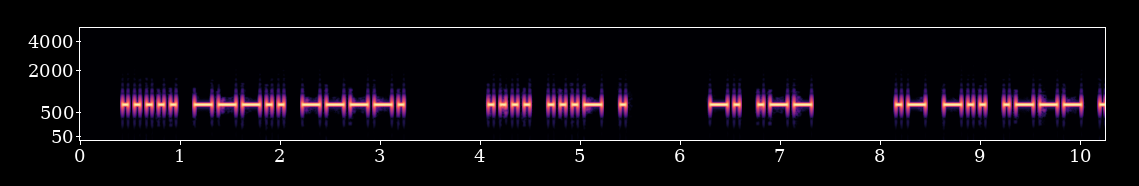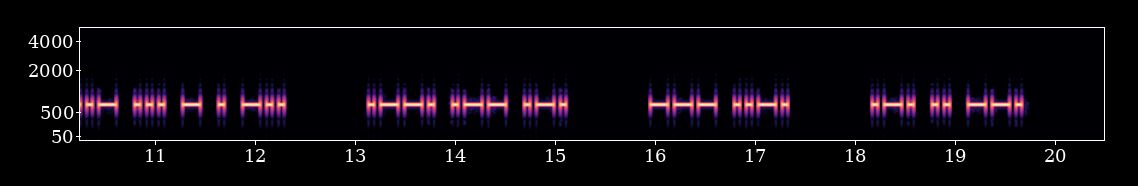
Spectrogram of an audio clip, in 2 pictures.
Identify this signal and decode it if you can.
Morse code, heard as a keyed tone, about 20 wpm, 700 Hz. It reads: 589 HVE NW ADJUSTED PWR OF RIG
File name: UK MASTER QSOs TRAINING / 20WPM / UK MASTER QSOs 0038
